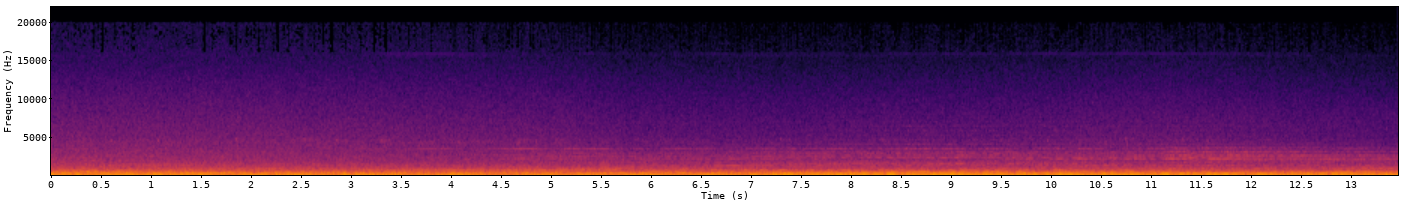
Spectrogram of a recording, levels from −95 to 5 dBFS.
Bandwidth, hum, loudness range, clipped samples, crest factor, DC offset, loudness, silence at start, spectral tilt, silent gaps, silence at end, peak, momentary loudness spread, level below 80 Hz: 10.5 kHz; none; 2 LU; under 0.1%; 14 dB; under 0.1%; -24 LUFS; 0 s; -8.5 dB/octave; none; 0 s; -8 dBFS; 3 LU; -26 dBFS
